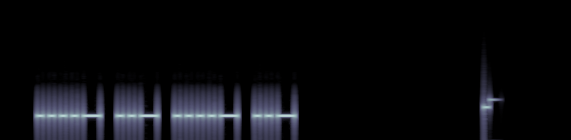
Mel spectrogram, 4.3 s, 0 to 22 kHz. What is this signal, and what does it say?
Morse code, heard as a keyed tone, about 28 wpm, 700 Hz. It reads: 4U4U
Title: All Cut Numbers - 4-Digit 28wpm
